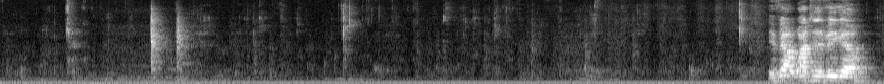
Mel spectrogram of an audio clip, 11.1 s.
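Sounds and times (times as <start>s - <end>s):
man chewing: 0.0s - 9.6s
low steady hum: 0.0s - 11.0s
wet mouth smacks: 0.7s - 6.8s, 9.2s - 9.4s.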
